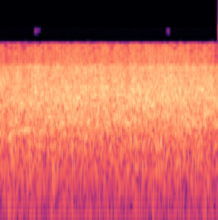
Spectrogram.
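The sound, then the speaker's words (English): A steady, dense wash of clapping fills the whole moment, many hands applauding at once with a loud, even crackle and no voices over it. “Let's get some applause up here for you.”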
